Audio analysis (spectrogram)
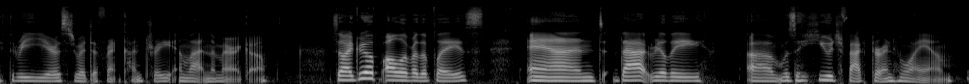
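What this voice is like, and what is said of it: American accent. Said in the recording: “that's why I have an American accent.”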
